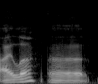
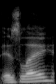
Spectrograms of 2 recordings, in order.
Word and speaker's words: Islay: So I like scotches from Isla, which a lot of people pronounce Islay, Islay, as it's an island in Scotland, right?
